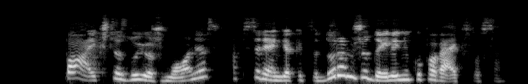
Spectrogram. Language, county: Lithuanian, Panevėžys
